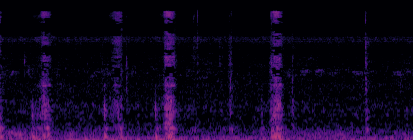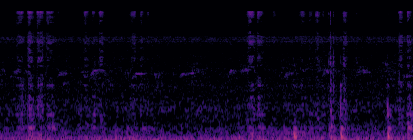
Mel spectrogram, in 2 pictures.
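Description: Faint scratching of a graphite pencil sketching short strokes on drawing paper, in irregular light scrapes and taps.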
